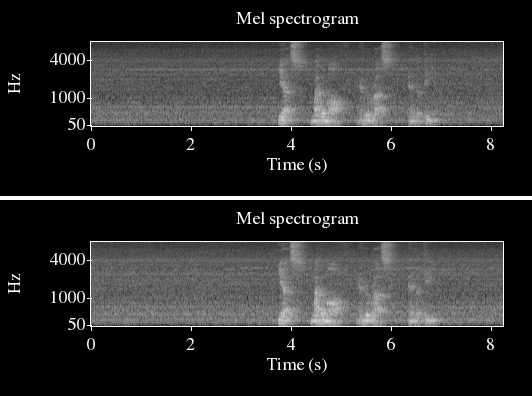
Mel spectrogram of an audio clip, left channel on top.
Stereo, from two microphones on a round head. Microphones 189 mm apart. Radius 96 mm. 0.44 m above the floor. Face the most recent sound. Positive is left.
turn(degrees=-30)  # may be behind; listen again after turning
